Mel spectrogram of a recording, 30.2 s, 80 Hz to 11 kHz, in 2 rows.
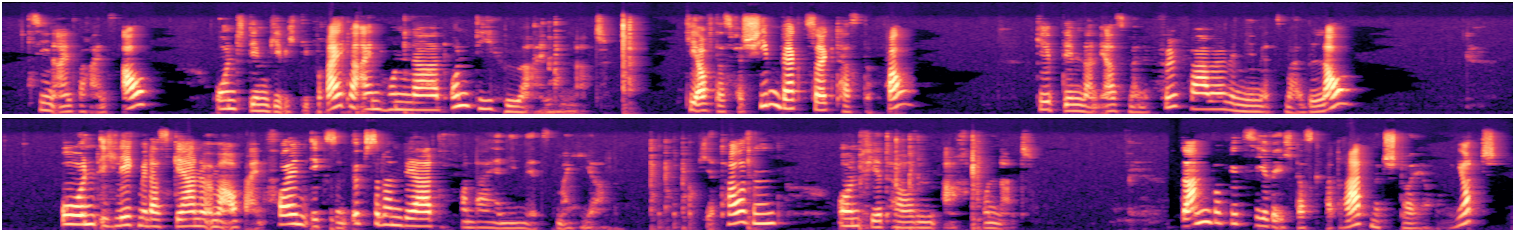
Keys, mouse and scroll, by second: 3.1-6.0 typing, 4.5 Tab, 6.1 Return, 8.8 v, 21.1-24.5 typing, 22.5 Tab, 24.8 Return.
